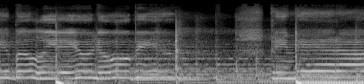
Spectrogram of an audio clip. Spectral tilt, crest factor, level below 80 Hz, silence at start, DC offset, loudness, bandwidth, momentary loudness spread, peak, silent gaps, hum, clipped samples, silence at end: -5.5 dB/octave; 14 dB; -24 dBFS; 0 s; under 0.1%; -18 LUFS; 18 kHz; 10 LU; -4 dBFS; none; none; under 0.1%; 0 s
